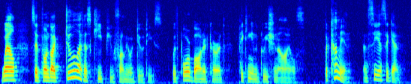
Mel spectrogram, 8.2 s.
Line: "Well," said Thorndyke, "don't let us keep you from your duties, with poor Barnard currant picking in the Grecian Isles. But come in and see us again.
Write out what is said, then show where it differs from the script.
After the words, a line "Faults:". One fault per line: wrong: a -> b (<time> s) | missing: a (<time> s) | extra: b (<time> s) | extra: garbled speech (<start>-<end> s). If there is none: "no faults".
"Well," said Thorndyke, "do let us keep you from your duties, with poor Barnard currant picking in the Grecian Isles. But come in and see us again.
Faults:
wrong: don't -> do (1.3 s)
